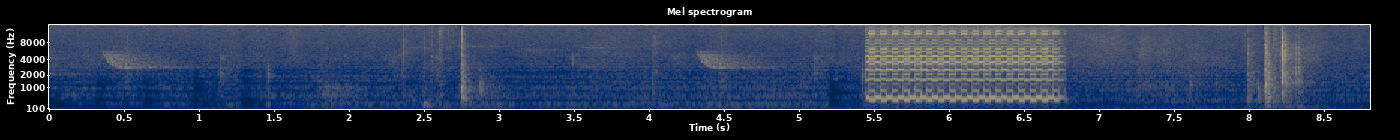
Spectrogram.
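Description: A mobile phone rings with an incoming call, a loud sustained electronic ring lasting about a second, with faint chirps and small clicks around it and another short ring burst near the end.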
